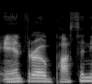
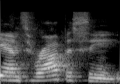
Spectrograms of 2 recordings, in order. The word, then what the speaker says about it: Anthropocene: of Nature, and I don't know how to pronounce that. How do you say Anthropocene? The Anthropocene.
